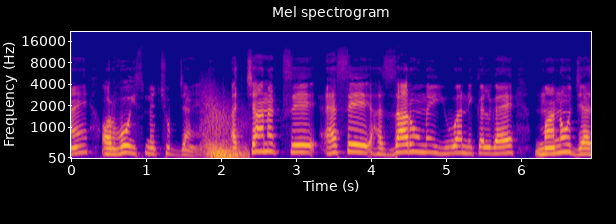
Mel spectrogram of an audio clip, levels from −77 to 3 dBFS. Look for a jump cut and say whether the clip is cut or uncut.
cut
